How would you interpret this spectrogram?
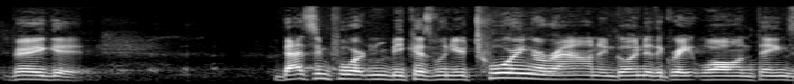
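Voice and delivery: ordinary talk, nothing marked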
